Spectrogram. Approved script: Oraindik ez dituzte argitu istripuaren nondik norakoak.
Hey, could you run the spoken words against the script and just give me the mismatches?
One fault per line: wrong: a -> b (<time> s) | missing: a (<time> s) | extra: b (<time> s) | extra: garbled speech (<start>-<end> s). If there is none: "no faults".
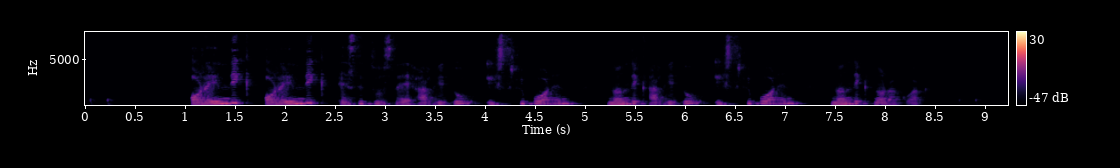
extra: oraindik (1.9 s)
extra: argitu istripuaren nondik (5.7 s)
